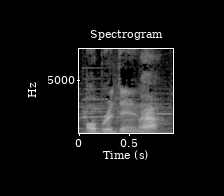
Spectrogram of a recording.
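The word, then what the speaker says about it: Obra Dinn: E aí disse, pronuncia como se fosse isso, cobra tin. Aí eu, tá certo, então é tipo Obradim em inglês.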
